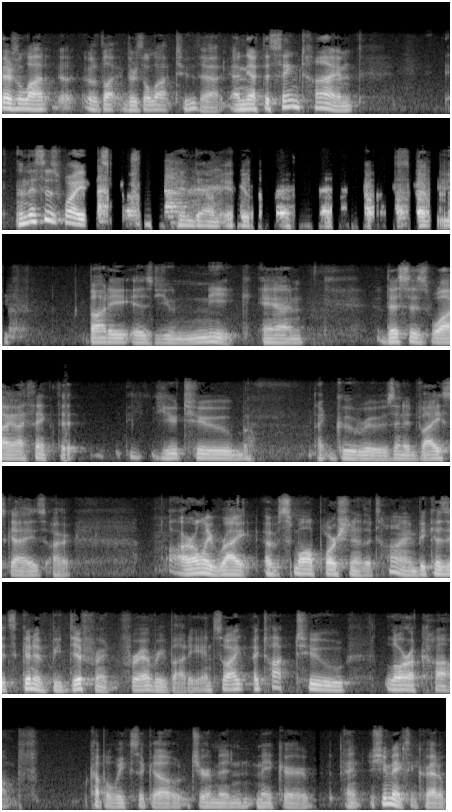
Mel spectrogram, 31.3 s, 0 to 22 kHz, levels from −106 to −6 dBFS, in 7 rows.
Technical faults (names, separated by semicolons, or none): speech suppressed in double talk; other side's voice leaking through; short concealed packet loss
